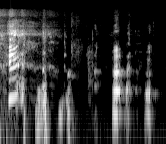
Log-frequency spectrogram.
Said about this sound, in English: Stop the recording, I'm dying. I know I'm coughing.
